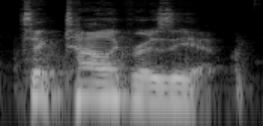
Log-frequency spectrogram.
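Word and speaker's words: Tiktaalik roseae: Schuman will you help me out with this of 375 million year old fossil called Tiktaalik Rosia thank you so much it's considered an important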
